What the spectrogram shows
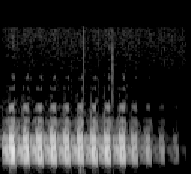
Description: whoosh longer chopper

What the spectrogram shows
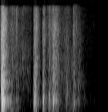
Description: falling oranges

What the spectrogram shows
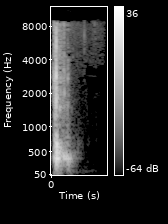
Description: plop hard

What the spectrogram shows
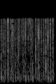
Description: beetle wings short

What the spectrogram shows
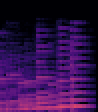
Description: piano scale

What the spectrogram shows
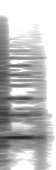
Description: tone

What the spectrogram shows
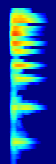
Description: plink

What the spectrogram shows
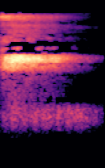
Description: whoosh long

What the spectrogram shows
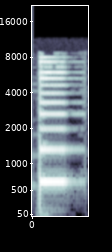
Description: note beepy

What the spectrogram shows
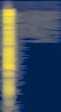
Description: click on wood

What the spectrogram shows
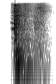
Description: clack

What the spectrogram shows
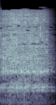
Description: machine

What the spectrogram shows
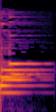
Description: notes sequence

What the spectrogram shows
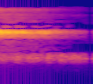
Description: whoosh down

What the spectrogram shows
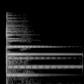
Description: bell

